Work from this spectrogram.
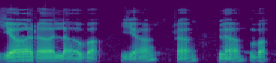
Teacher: ये सभी आपके घोष व अल्प प्राण होते हैं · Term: अंतस्थ व्यंजन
